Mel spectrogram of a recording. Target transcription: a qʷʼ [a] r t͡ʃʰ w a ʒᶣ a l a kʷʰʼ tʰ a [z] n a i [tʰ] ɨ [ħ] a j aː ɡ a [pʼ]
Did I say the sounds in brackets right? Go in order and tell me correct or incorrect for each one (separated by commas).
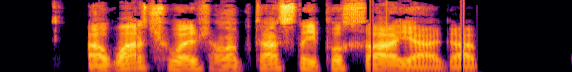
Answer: correct, incorrect, incorrect, incorrect, correct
